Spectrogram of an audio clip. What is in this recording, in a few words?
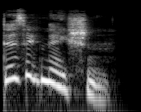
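"designation", British English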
